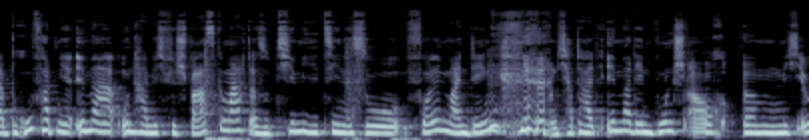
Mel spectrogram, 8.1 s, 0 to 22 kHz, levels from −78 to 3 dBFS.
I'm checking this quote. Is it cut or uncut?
cut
